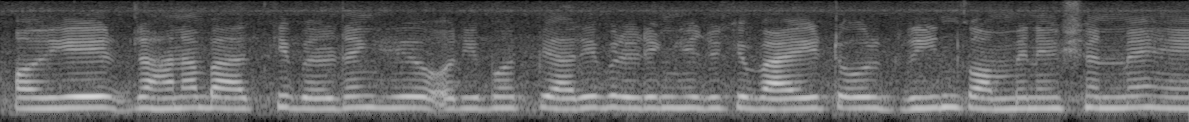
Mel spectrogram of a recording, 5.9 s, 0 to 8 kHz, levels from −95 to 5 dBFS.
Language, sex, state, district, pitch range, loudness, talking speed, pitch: Hindi, female, Bihar, Jahanabad, 230-245 Hz, -24 LUFS, 200 wpm, 240 Hz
